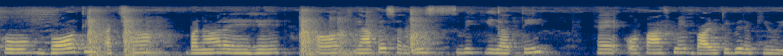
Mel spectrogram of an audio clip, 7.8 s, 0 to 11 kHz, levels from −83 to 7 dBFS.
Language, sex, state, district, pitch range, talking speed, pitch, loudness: Hindi, female, Rajasthan, Jaipur, 205-220 Hz, 175 wpm, 210 Hz, -18 LUFS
